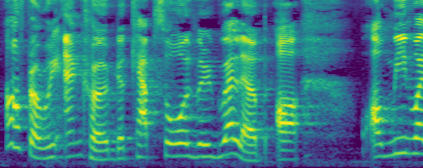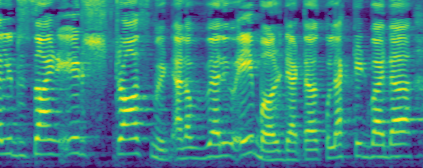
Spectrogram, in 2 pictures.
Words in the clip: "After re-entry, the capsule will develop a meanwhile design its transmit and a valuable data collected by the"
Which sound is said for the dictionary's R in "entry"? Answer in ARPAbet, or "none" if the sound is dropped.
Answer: none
